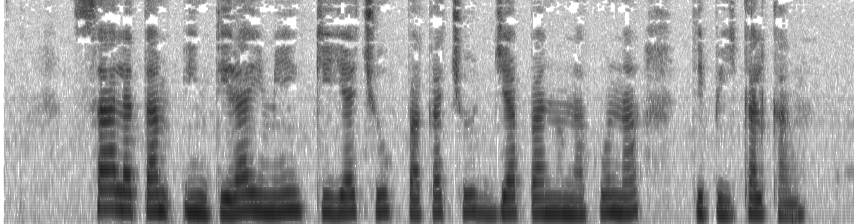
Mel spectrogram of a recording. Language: Jauja Wanca Quechua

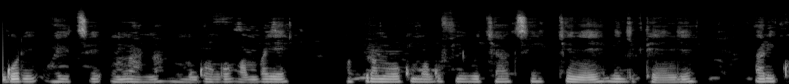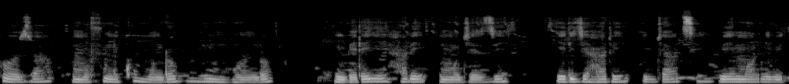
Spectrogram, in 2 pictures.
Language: Kinyarwanda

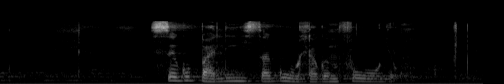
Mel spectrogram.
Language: Swati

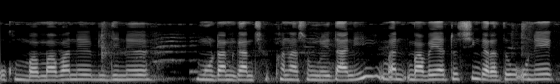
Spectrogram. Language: Bodo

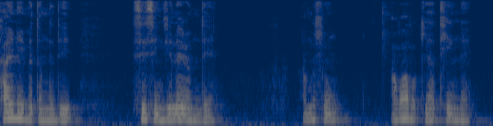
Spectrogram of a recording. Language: Manipuri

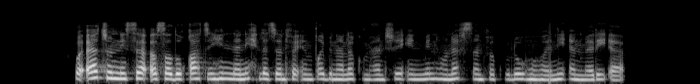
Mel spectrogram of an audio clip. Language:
Arabic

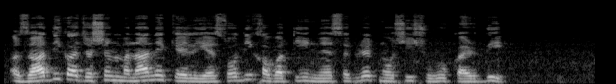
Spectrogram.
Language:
Urdu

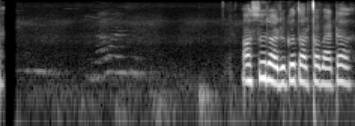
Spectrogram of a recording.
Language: Nepali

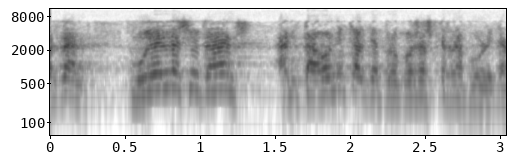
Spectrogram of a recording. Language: Catalan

